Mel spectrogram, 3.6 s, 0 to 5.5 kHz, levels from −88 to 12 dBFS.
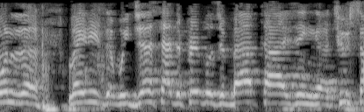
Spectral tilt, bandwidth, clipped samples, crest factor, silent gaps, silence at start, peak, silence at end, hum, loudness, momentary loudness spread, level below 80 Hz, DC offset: -6.5 dB/octave; 5.4 kHz; under 0.1%; 10 dB; none; 0 s; -2 dBFS; 0 s; none; -13 LUFS; 3 LU; -26 dBFS; under 0.1%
